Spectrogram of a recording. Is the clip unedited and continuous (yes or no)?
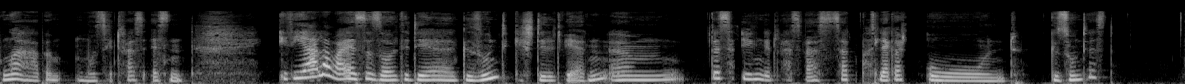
no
